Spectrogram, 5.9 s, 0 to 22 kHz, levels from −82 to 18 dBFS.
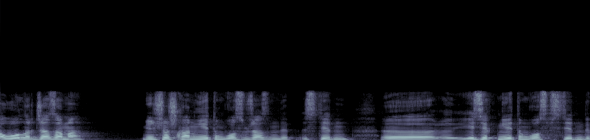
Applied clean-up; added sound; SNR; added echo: none; none; none; none.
